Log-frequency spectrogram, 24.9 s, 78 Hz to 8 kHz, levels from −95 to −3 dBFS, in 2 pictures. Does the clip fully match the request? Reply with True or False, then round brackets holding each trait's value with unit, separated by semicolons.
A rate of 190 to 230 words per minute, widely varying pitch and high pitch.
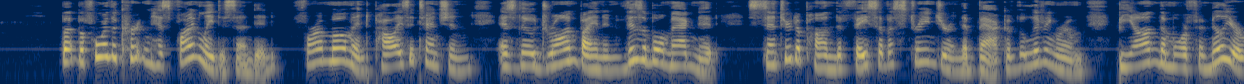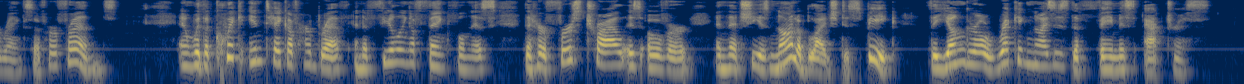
False (180 wpm; 6.1 semitones; 210 Hz)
